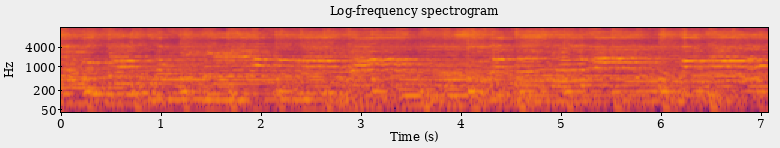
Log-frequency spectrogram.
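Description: A woman singing a pop song live into a handheld microphone over instrumental backing.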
